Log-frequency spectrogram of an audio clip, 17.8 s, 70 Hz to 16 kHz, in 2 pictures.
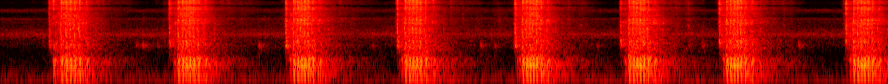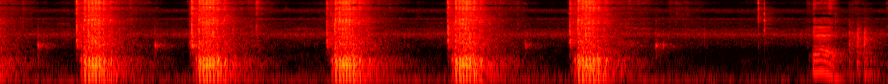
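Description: A Stihl 024 Wood Boss chainsaw is pulled over on choke after piston and cylinder work, about a dozen evenly spaced rasping pull-cord strokes with brief sputters, loud and close, without catching into a steady run.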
